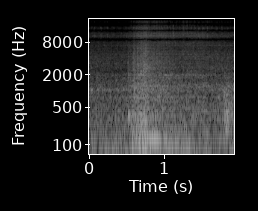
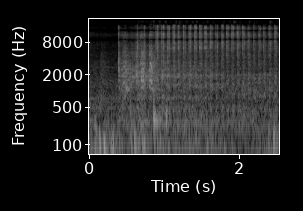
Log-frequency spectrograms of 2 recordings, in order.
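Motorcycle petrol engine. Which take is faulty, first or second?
second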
